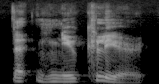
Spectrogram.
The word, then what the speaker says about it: nuclear: Nuclear. It's pronounced nuclear.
